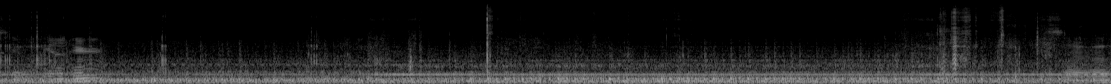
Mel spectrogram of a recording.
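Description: Steady hum and rumble of an electric sailboat motoring at night on Chesapeake Bay, a continuous close drone with faint clicks and knocks and no talk.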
